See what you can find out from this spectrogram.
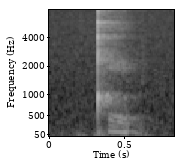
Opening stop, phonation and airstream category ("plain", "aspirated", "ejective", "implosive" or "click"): click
